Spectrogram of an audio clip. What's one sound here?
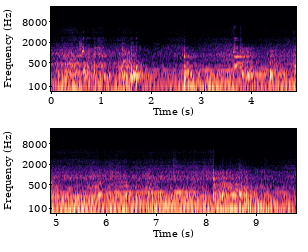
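Metal clanks and knocks as an excavator bucket works.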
